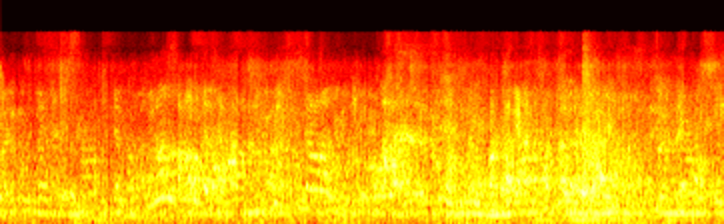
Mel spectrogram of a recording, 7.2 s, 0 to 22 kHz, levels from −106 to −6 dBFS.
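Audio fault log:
throughout Opus compression: muffled, hoarse, grainy sound; the spectrogram shows a flat cut-off at 12 kHz, likely from heavy Opus hybrid-mode encoding near 12 kbps.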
